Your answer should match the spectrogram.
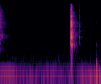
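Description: Sharp metallic snaps of an AR pistol's spring-loaded flip-up front sight being worked: one at the very start and another about a second and a half in, followed by a faint click near the end.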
